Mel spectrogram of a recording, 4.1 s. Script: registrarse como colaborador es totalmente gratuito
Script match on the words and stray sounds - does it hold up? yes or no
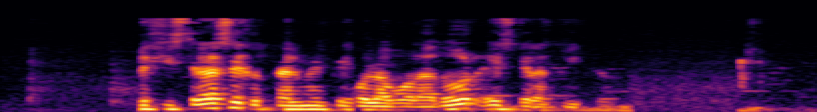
no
